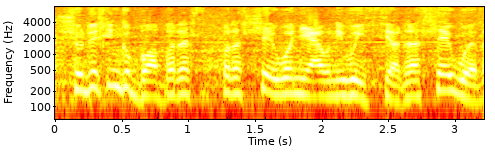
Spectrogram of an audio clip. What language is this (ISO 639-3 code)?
cym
